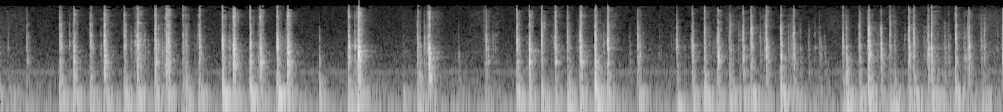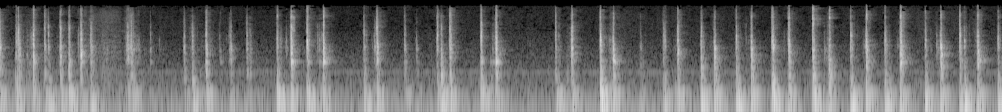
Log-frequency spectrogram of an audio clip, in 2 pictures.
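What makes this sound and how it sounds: Fingertips with long dark nails type on the letter keys and numeric keypad of a full-size white and light-blue plastic computer keyboard resting on black cloth. The result is a steady stream of quick, sharp, bright key taps with brief pauses, each click dying away almost instantly.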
